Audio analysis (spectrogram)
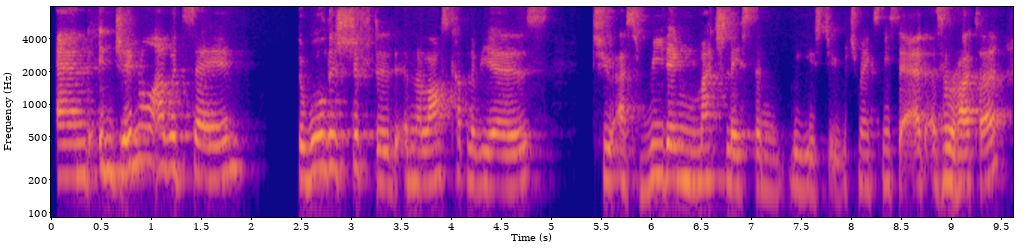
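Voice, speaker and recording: A woman with a South African accent giving a chatty workshop talk on a video call, talking fast and informally. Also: medium pitch, mellow. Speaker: workshop speaker. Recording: roomy echo.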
